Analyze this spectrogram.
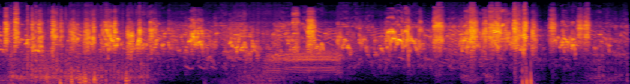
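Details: Several colourful budgies squawking and chirping: harsh scratchy chatter with a short nasal, buzzy call in the middle and a sharp click near the end.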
